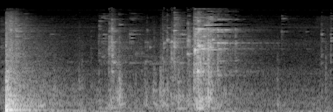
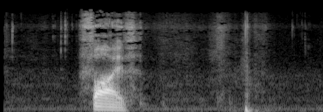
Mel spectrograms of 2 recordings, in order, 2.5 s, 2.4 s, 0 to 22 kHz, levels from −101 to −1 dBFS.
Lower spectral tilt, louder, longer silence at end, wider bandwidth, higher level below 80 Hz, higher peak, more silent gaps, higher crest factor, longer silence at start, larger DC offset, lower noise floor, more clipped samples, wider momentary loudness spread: about the same, -4 dB/octave vs -4.5 dB/octave; second, -24 LUFS vs -20 LUFS; first, 0.7 s vs 0.55 s; about the same, 14.5 kHz vs 15 kHz; first, -32 dBFS vs -50 dBFS; first, 0 dBFS vs -4 dBFS; neither; about the same, 24 dB vs 22 dB; second, 0 s vs 0.6 s; neither; second, -48 dBFS vs -59 dBFS; neither; second, 20 LU vs 23 LU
